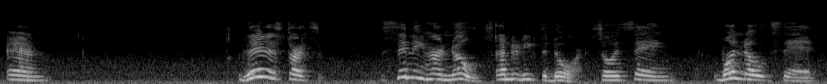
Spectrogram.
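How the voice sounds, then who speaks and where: A woman's voice: mid-range voice, lively intonation, takes it slowly, long pauses, dark tone. A woman vlogger casually retelling a movie plot, rambling along and chiming in with her own reactions. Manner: chatty, rambling storyteller who chimes in with her own reactions. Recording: slightly muffled with faint background hum.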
